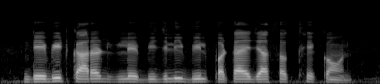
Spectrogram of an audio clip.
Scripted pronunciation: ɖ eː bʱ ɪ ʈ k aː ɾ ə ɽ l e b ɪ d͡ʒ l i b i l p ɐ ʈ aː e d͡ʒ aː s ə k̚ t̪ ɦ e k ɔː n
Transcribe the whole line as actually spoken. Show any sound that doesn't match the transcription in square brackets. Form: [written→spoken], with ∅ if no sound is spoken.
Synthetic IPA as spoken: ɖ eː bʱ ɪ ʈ k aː ɾ ə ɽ l e b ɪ d͡ʒ l i b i l p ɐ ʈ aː e d͡ʒ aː s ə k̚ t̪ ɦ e k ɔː n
